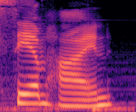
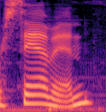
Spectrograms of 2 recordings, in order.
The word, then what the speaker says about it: Samhain: Our popular holiday, Halloween, is originally called Samhain, spelled S-A-M-H-A-I-N, very commonly mispronounced as Samhain or Salmon. Yes. – Ah. – It's Samhain.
